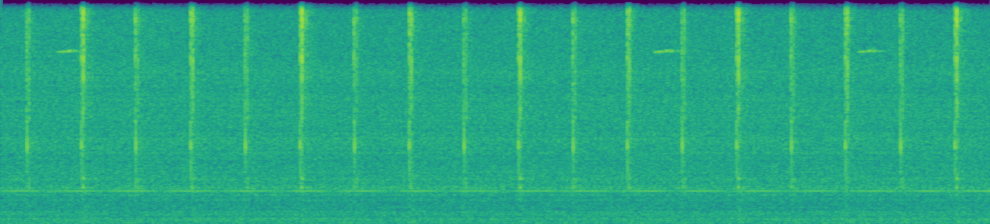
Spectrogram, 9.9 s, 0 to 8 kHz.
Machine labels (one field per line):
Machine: valve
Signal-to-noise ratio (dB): -6 dB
